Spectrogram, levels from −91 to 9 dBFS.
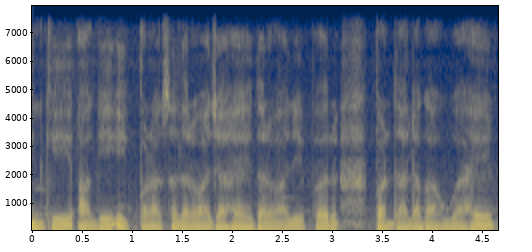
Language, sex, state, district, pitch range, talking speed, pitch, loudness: Hindi, female, Uttar Pradesh, Jyotiba Phule Nagar, 135-145 Hz, 165 wpm, 140 Hz, -18 LUFS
